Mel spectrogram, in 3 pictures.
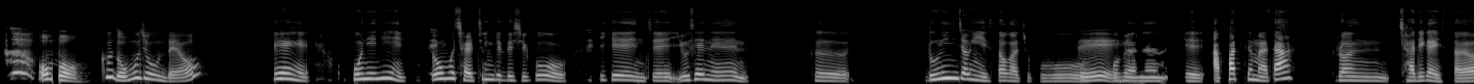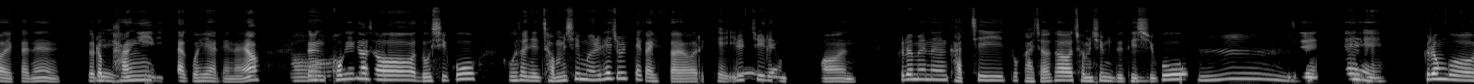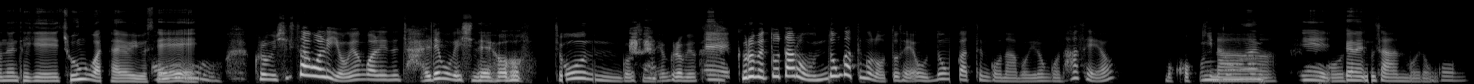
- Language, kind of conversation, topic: Korean, podcast, 노부모를 돌볼 때 가장 신경 쓰이는 부분은 무엇인가요?
- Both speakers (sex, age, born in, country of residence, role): female, 45-49, South Korea, United States, host; female, 55-59, South Korea, United States, guest
- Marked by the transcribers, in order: gasp; distorted speech; tapping; other background noise; laughing while speaking: "계시네요"; laugh; static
